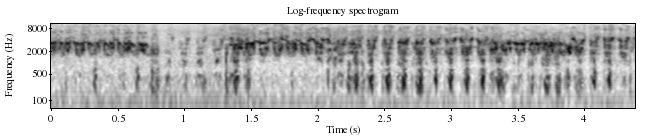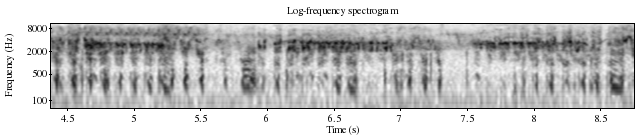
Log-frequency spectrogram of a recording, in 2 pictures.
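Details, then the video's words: Black storks at a nest in Estonia during feeding, 18 June 2019 around 10:03; loud, rapid pulsed squawking and wheezy calls pour out almost without pause, with brief breaks, over faint outdoor background. "Estonian Black Storks - Feeding"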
